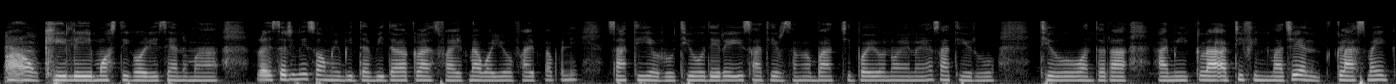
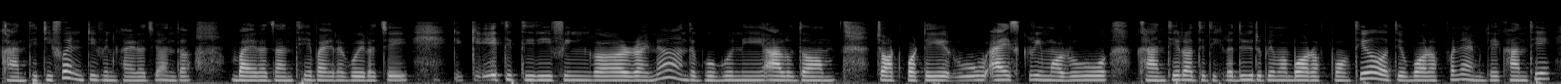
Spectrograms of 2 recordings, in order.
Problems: constant background noise, continuous background conversations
